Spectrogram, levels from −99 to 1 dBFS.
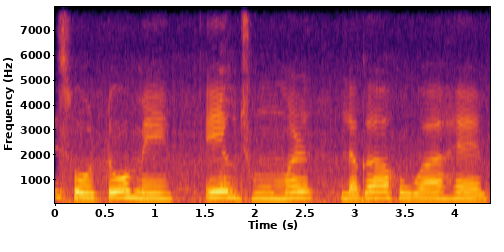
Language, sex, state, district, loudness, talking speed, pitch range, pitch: Hindi, female, Uttar Pradesh, Lucknow, -14 LUFS, 95 wpm, 230-255 Hz, 235 Hz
